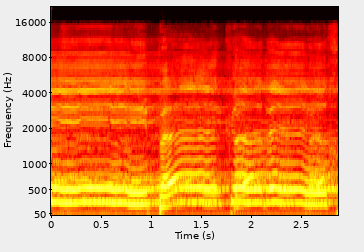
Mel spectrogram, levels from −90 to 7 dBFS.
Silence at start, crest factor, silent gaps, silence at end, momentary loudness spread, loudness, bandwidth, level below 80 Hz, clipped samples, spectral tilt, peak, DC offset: 0 s; 12 dB; none; 0 s; 3 LU; -12 LUFS; 15.5 kHz; -38 dBFS; under 0.1%; -4 dB/octave; 0 dBFS; under 0.1%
